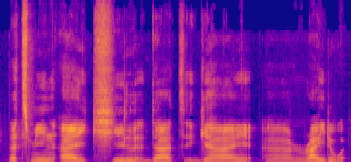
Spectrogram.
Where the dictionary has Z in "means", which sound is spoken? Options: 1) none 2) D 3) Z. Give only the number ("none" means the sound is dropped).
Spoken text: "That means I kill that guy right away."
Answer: 1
